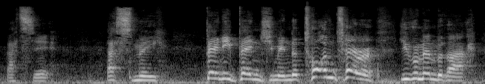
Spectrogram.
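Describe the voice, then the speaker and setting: An actor in a radio drama playing a loud, menacing young hooligan who bullies and boasts in a taunting way. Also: male voice, high-pitched, very animated, moderate pace. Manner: belligerent, taunting, swearing. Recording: crowd noise behind the voice.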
